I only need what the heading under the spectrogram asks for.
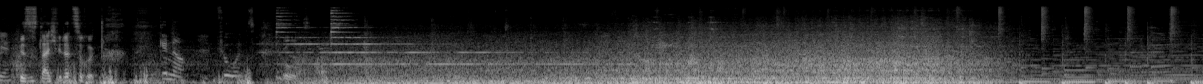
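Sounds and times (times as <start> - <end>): high steady tone: 2.6 - 8.8
train rumble and hiss: 3.6 - 10.4.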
